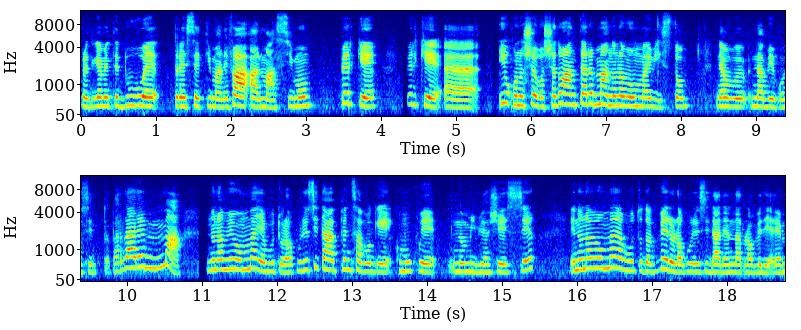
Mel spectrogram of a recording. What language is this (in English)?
Italian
